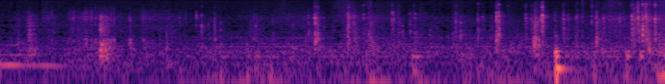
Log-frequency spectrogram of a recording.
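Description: Typing on a computer keyboard: irregular, scattered keystrokes that come quicker near the end, with one heavier knock about five and a half seconds in.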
